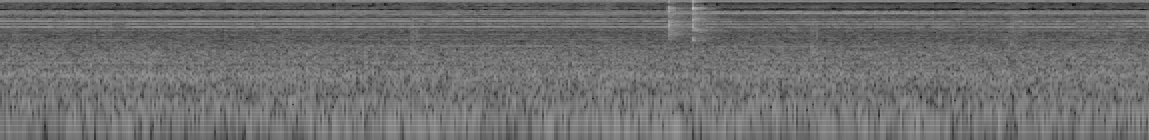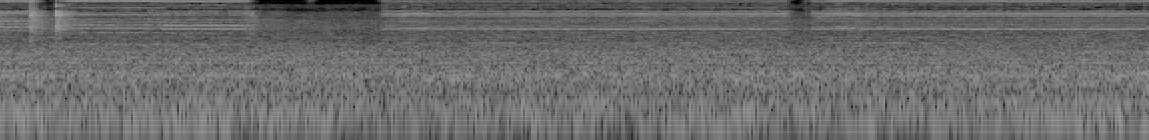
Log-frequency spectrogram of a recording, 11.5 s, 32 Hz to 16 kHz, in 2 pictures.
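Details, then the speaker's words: Asus TUF Gaming AMD Radeon RX 7900 XT graphics card showing a faint high-pitched coil whine over low fan hum, noticeable regularly, varying with what is running. "now coil wine is mostly sample specific and then it is often specific to certain games or super high FPS gameplay but the XT here had a noticeable amount of coal wine regularly"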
